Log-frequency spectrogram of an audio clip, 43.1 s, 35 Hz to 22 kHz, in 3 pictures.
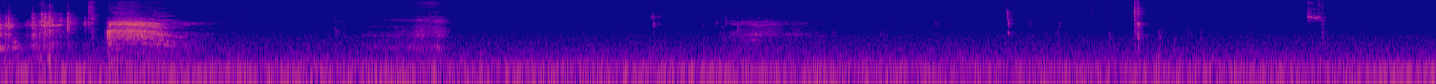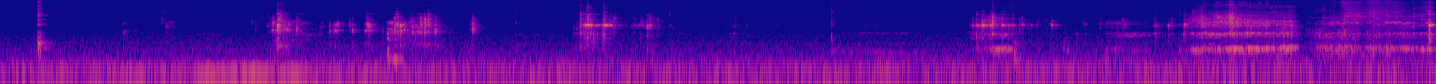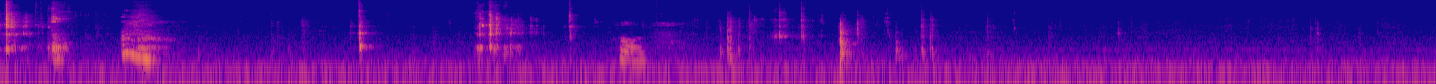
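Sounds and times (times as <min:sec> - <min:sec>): chewing and mouth sounds: 0:08.7 - 0:12.2, 0:15.5 - 0:22.8, 0:35.6 - 0:40.1.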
